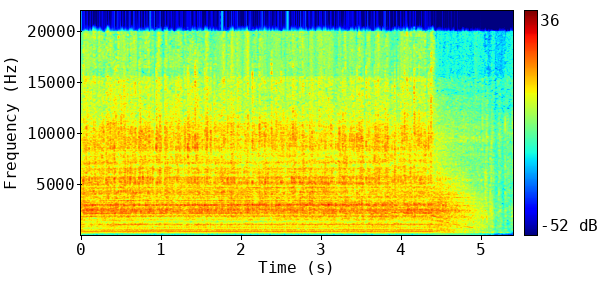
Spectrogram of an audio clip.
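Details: 1987 Johnson 40 hp two-stroke outboard on a 1975 16 ft Starcraft, first fire after restoration: loud buzzing drone holding steady pitch, then fading as it shuts off; outboard running normally.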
